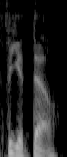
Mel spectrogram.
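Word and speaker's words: sfogliatelle: Uncle Silvio biting into a fresh sfiatelle. Italian purists, back off. That's how my family always pronounced it.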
